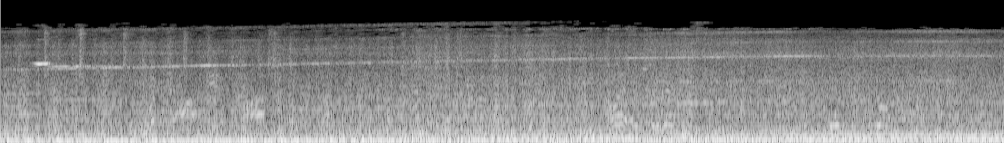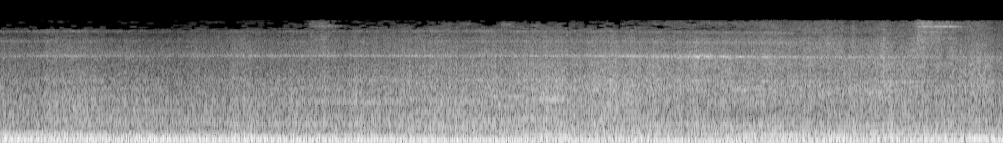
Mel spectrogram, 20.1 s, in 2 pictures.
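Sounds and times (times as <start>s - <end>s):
low engine drone: 0.0s - 20.0s
train coaches rumbling over rails: 0.0s - 20.0s.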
